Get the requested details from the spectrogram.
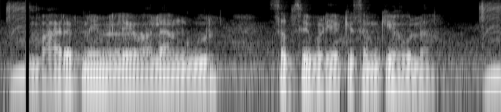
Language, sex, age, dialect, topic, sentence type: Bhojpuri, male, 31-35, Northern, agriculture, statement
